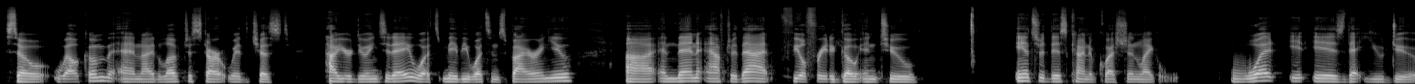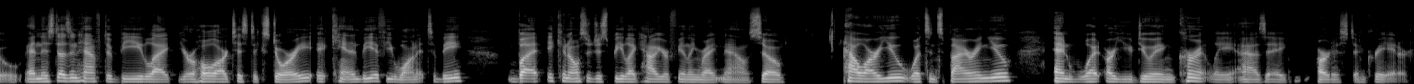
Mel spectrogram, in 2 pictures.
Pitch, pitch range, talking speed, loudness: 130 Hz, 120-140 Hz, 190 wpm, -22 LUFS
